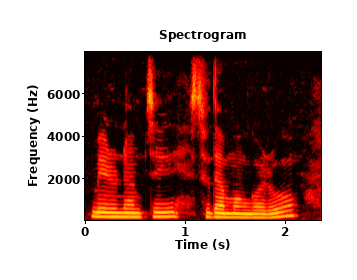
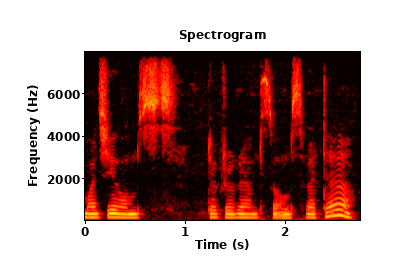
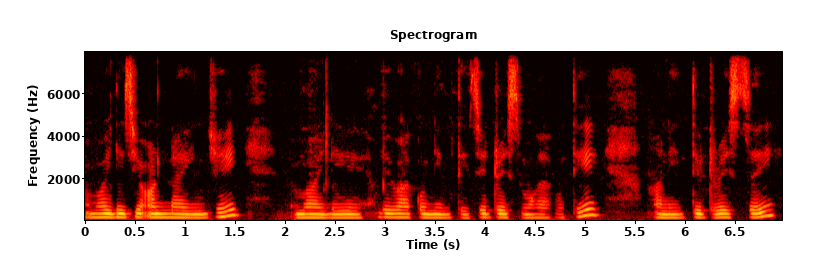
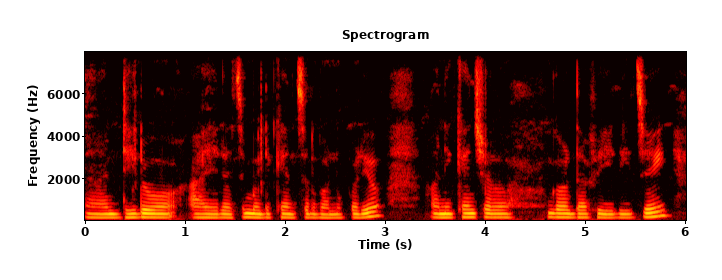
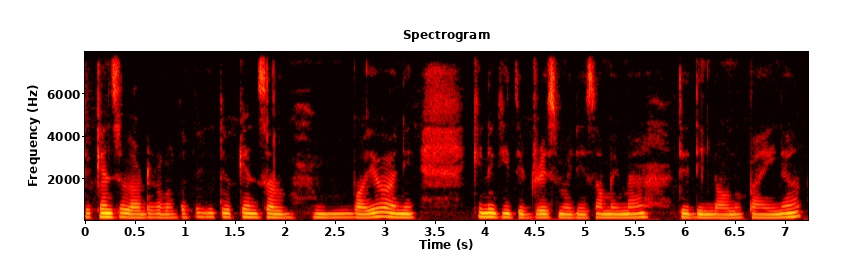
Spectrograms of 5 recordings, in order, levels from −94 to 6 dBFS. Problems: background sounds at intervals, continuous background conversations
